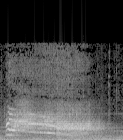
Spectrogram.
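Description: The Gloomhowler, a monster in the game Dragon Age: The Veilguard, lets out a single long, loud, wavering shriek lasting about two seconds before it trails off.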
